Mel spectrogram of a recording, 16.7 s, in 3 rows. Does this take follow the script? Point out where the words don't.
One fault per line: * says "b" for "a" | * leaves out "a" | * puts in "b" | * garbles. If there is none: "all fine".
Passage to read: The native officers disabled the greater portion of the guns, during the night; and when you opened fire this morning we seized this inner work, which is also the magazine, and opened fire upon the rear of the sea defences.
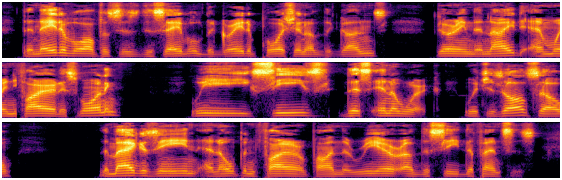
* leaves out "you opened"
